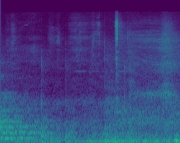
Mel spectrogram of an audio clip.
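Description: A faint, low, steady rumble of background noise, with one faint short click about one and a half seconds in.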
